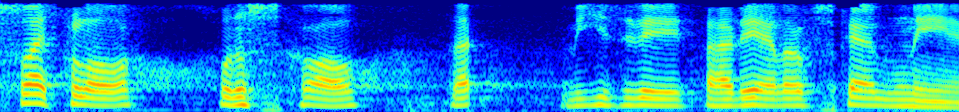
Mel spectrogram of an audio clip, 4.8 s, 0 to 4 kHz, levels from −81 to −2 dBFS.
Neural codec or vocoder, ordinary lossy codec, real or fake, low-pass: codec, 16 kHz, 0.5 kbps, FunCodec, trained on LibriTTS, 25 frames a second; MP3, 24 kbps; fake; 3.6 kHz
